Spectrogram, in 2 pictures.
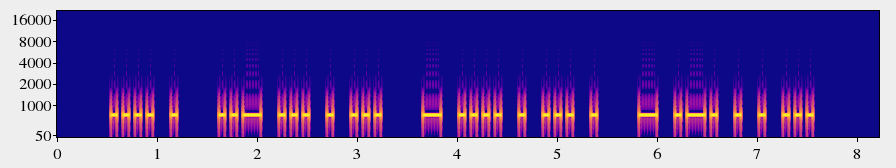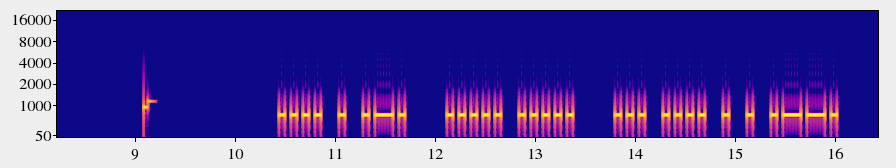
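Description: Morse code sent at 20 words per minute: a steady mid-pitched tone keyed in quick dots and longer dashes, broken by a pause with a single soft click before the pattern resumes.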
